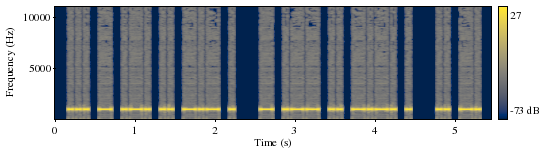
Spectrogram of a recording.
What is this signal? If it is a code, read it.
Morse code, heard as a keyed tone, about 25 wpm, 1000 Hz. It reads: STRIKE TWICE IN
